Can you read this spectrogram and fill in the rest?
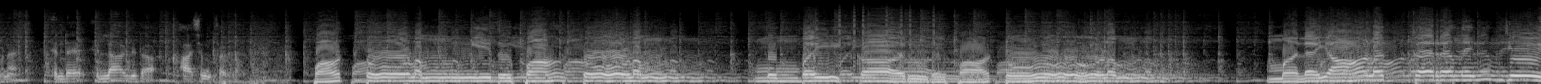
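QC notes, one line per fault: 8.39–9.35 s, GSM signalling bursts: a galloping run of ticks and short buzzes at about 217 Hz, sitting around 10 dB under the sound. A nearby 2G phone was signalling, and the audio circuit rectified its radio bursts into that audible pattern.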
